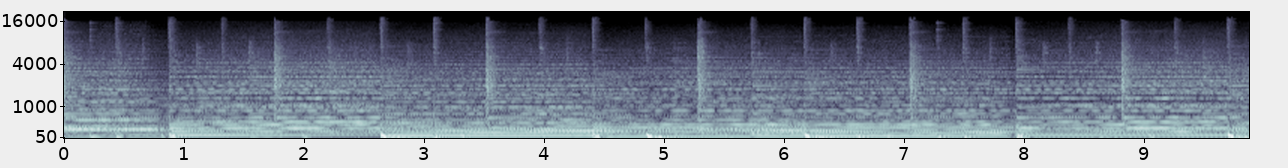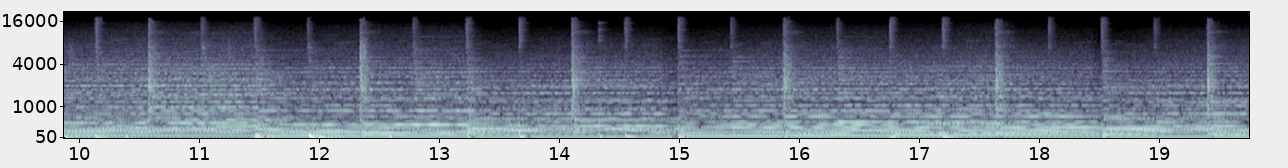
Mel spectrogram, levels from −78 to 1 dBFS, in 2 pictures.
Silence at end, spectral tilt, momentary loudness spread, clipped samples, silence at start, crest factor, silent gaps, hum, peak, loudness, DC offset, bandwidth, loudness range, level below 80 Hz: 0 s; -5.5 dB/octave; 4 LU; under 0.1%; 0 s; 14 dB; none; none; 0 dBFS; -15 LUFS; under 0.1%; 18 kHz; 2 LU; -22 dBFS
